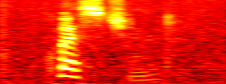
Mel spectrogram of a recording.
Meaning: simple past and past participle of question
- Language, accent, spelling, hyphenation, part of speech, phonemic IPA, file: English, US, questioned, ques‧tioned, verb, /ˈkwɛst͡ʃənd/, En-us-questioned.ogg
